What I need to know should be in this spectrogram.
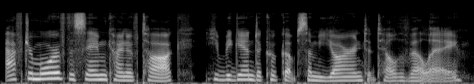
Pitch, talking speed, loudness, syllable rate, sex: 195 Hz, 240 wpm, -18 LUFS, 5.0 syllables/s, female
